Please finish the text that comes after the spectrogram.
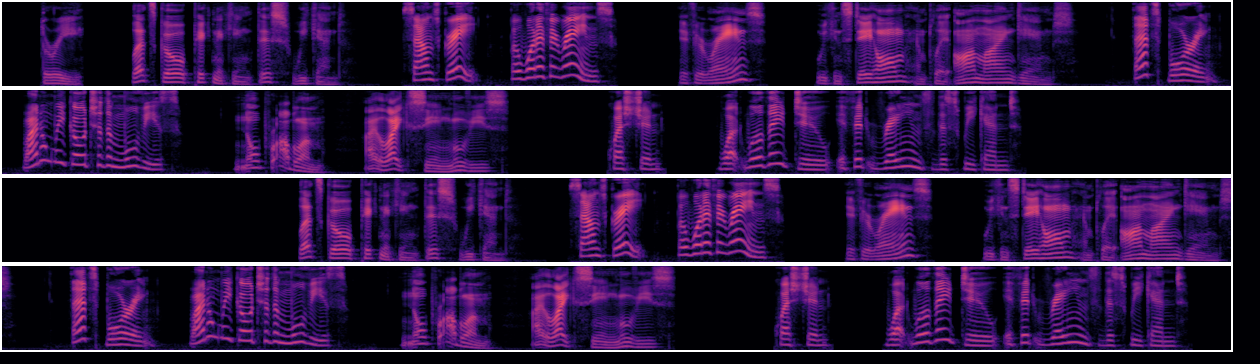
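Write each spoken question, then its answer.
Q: What will they do if it rains this weekend?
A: Go to the movies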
